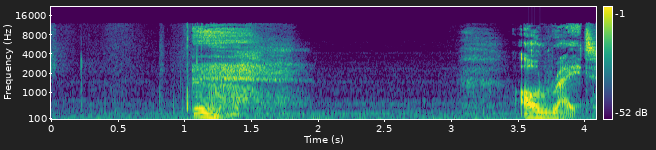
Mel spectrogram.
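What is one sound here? A man sobs and groans in distress.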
